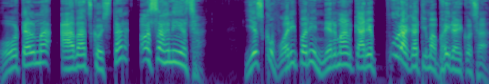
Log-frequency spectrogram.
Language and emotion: Nepali, angry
